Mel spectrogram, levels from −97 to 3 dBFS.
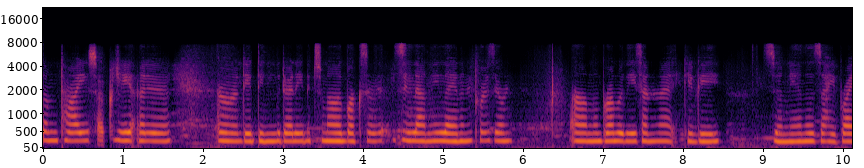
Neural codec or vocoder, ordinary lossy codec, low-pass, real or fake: codec, 16 kHz, 0.5 kbps, X-Codec, HuBERT features, trained on balanced general audio; none; none; fake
